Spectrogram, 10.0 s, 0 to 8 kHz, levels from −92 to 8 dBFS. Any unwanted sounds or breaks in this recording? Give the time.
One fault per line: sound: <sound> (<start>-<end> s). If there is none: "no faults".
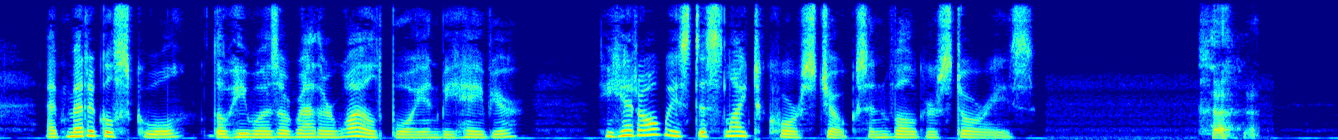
sound: laugh (9.0-9.5 s)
